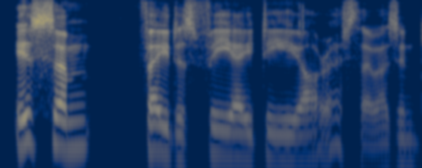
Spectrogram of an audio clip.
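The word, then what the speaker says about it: Vaidas: It's it's V. I'm probably not pronouncing right. Uh, we all say Vader's. Uh, it's V A I D A S.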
